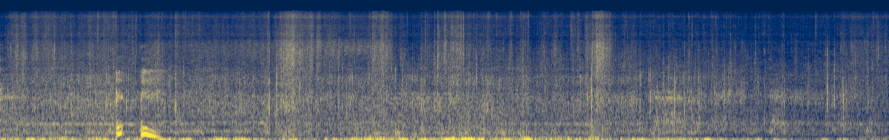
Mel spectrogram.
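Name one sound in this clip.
A bicycle frame rattles and clatters over bumps.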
